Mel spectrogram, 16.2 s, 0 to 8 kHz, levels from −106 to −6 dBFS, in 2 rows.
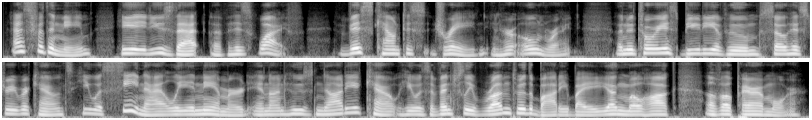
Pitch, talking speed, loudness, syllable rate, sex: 150 Hz, 175 wpm, -19 LUFS, 5.1 syllables/s, male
